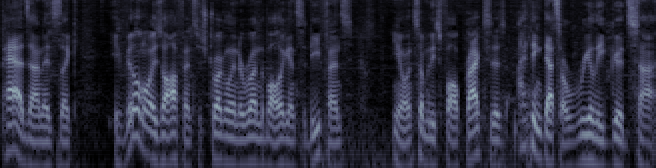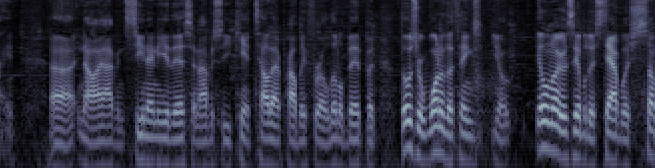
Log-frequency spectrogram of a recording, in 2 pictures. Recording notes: live from Illini football practice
